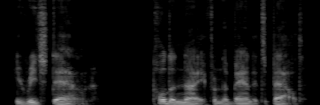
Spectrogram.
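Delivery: ordinary delivery, nothing marked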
